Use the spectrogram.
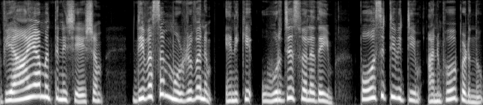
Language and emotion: Malayalam, happy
